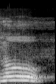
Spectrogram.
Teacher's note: یہ واو مدہ ہے، اس کو 1 الف کی مقدار لمبا کریں گے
